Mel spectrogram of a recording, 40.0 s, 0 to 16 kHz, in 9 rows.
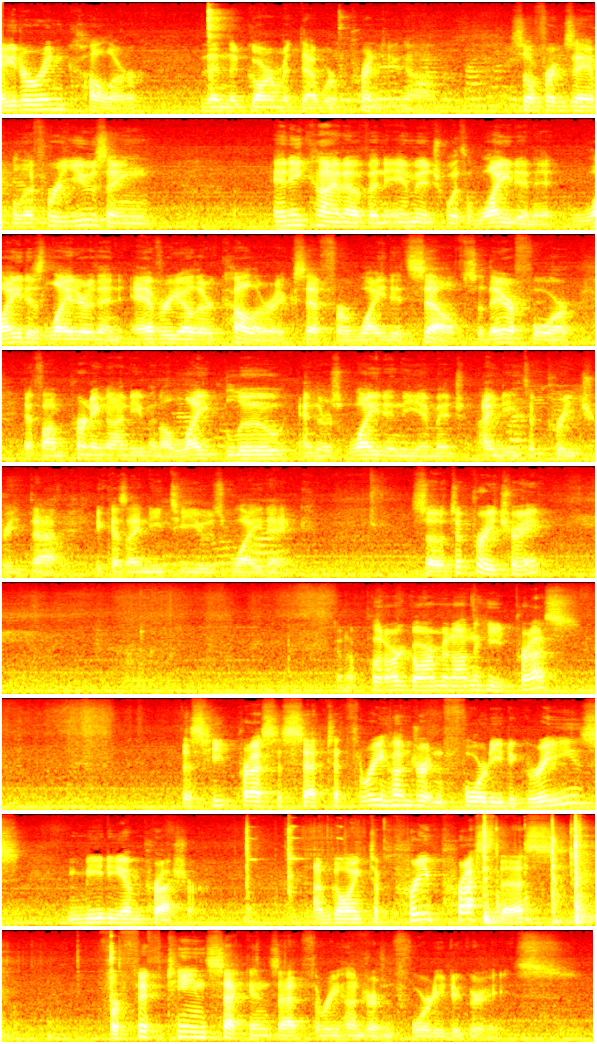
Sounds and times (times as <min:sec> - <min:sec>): Speech: 0:00.0 - 0:05.6, 0:06.5 - 0:20.2, 0:20.9 - 0:21.9, 0:24.8 - 0:26.6, 0:28.0 - 0:32.7, 0:33.5 - 0:35.4, 0:36.4 - 0:39.9.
